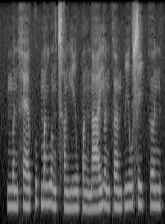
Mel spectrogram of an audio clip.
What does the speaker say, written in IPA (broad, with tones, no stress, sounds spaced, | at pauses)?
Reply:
m ɵ˨˥ n h ɛː˨˥ kʷ ɐ˥ p̚ m ɐ˥ ŋ w ʊ˨ ŋ t͡sʰ ɐ˨ ŋ j iː˨˩ w p ɐ˨˩ ŋ n̪ aː˨˥ j ɵ˨˧ n k œː˧ m p iː˥ w s iː˧ k̚ h ɵ˧ n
